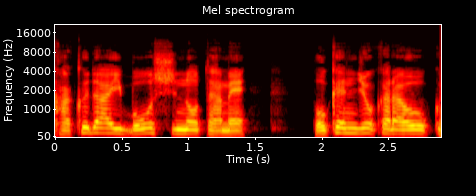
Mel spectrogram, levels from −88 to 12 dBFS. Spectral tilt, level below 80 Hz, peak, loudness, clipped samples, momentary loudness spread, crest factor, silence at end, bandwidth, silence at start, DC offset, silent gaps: -5.5 dB/octave; -76 dBFS; -6 dBFS; -22 LUFS; under 0.1%; 5 LU; 16 dB; 0 s; 10.5 kHz; 0 s; under 0.1%; none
